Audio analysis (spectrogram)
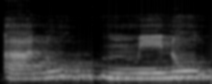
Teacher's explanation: قالوا انؤمن، آگے نون کو حمزہ کے ساتھ ملائیں گے تو جھٹکے کے ساتھ ادا کریں گے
